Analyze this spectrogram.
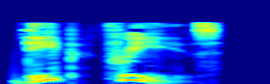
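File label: "deepfreeze", British English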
